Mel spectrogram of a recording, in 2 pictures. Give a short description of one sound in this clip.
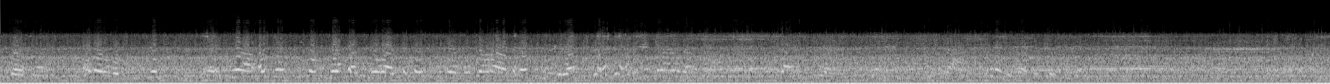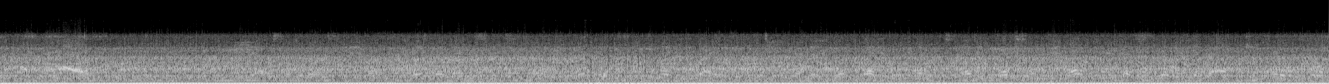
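Tyres roll over a slushy road.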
